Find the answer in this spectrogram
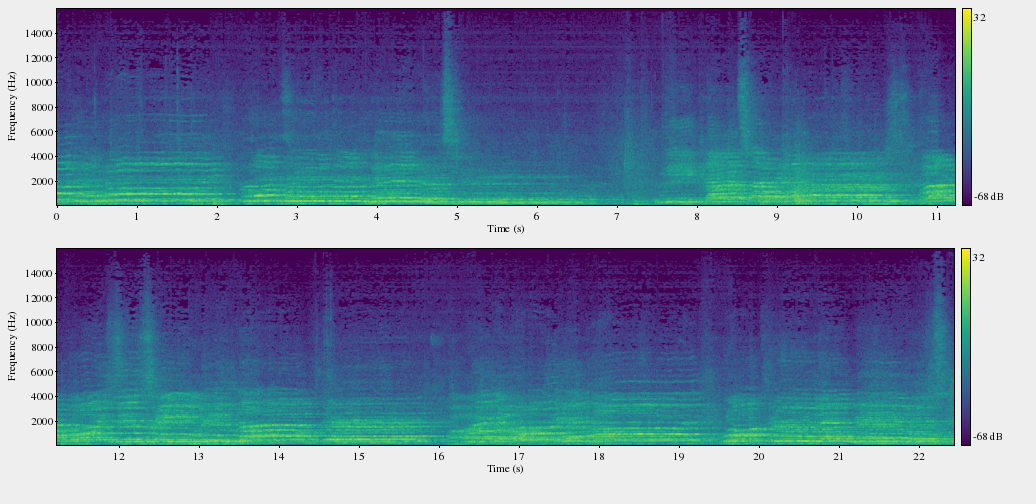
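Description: Small mixed choir of women and men singing a hymn together, phrase after phrase, with a short break between phrases about seven seconds in.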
